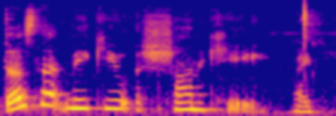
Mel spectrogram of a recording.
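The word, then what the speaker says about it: seanchaí: And Ireland has a strong tradition of storytellers, but does that make you a Shanachie? Am I pronouncing that correctly? Shanachie, yes.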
